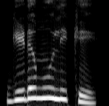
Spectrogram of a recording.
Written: ಗಿಡಮೂಲಿಕೆ

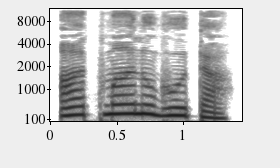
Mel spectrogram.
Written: ಆತ್ಮಾನುಭೂತ

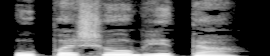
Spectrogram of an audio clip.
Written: ಉಪಶೋಭಿತ

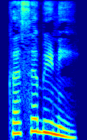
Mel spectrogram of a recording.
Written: ಕಸಬಿಣಿ

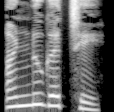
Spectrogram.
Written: ಅಂಡುಗಚ್ಚೆ

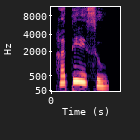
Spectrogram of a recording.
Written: ಹತಿಯಿಸು

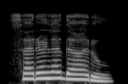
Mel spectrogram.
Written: ಸರಳದಾರು

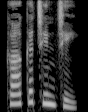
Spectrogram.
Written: ಕಾಕಚಿಂಚಿ

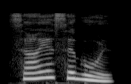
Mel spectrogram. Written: ಸಾಯಸಗೊಳ್

